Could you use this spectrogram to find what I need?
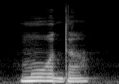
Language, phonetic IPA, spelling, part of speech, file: Ukrainian, [ˈmɔdɐ], мода, noun, Uk-мода.ogg
- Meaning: 1. fashion, vogue 2. mode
